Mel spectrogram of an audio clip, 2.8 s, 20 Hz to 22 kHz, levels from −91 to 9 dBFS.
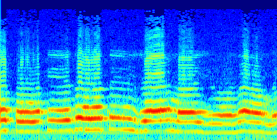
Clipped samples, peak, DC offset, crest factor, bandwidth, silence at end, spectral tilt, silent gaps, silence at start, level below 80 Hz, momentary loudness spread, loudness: under 0.1%; 0 dBFS; under 0.1%; 8 dB; 9.6 kHz; 0 s; -5 dB/octave; none; 0 s; -50 dBFS; 5 LU; -9 LUFS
